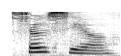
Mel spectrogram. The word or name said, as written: socio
